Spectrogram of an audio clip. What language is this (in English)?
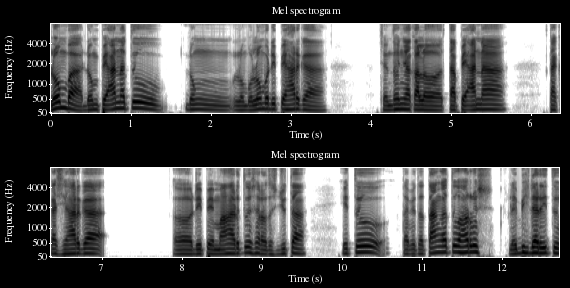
North Moluccan Malay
